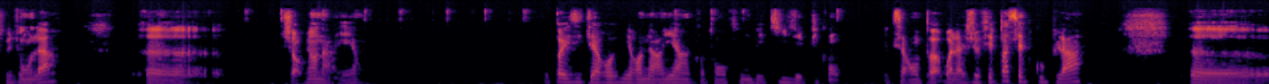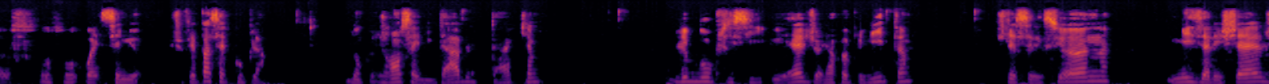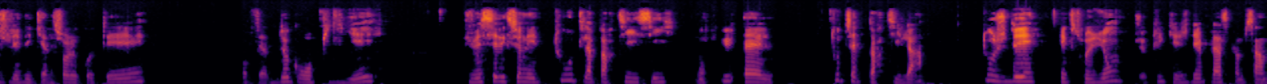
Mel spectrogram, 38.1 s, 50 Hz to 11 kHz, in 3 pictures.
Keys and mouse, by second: 2.4 click, 6.6 click, 17.2 click, 18.8 click, 20.2 u, 22.3 shift+click, 24.5 click, 25.9 click, 29.7 click, 32.5 u, 33.6 click, 35.5 d, 36.6 click.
